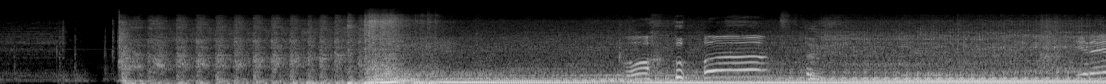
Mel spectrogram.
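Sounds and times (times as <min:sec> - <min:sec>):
loud engine idling: 0:04.8 - 0:11.0.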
